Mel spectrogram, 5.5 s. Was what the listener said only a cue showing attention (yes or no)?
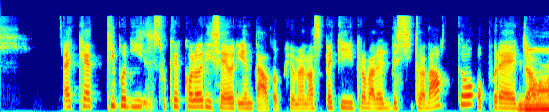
no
